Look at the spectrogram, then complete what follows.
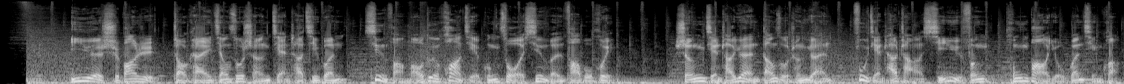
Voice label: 新闻; 新闻播报 新闻联播

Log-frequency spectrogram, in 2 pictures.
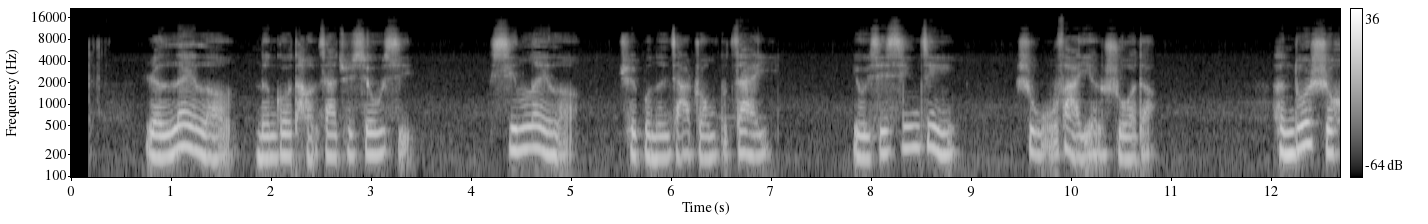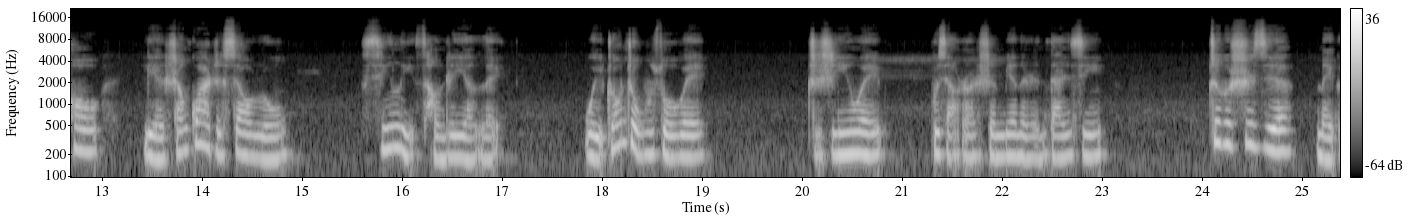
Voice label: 电台

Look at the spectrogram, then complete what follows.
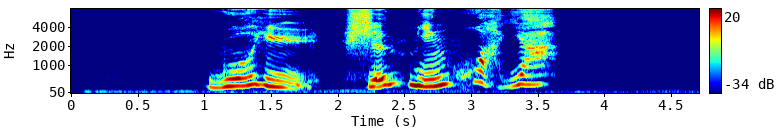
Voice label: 气势

